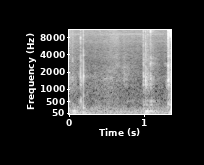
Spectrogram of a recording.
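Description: Keys clicking on a computer keyboard while a command is typed into a Windows command prompt, a few quiet, separate taps with a short burst near the end, close and faint, with no voice.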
